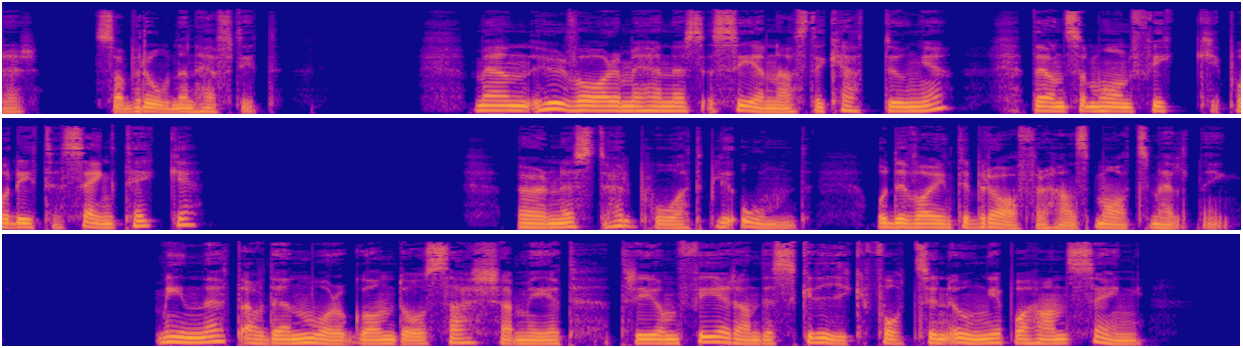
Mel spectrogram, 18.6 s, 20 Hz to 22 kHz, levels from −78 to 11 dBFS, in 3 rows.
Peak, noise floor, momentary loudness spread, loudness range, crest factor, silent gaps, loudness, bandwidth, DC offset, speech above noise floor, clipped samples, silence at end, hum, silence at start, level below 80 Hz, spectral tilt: 0 dBFS; under -90 dBFS; 10 LU; 5 LU; 14 dB; none; -13 LUFS; 17 kHz; under 0.1%; over 77 dB; under 0.1%; 0.5 s; none; 0 s; -48 dBFS; -5 dB/octave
